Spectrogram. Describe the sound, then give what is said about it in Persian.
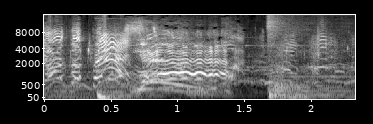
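Geese honking in a farming video game: several loud, nasal honks with bending pitch come in quick succession, then more honks follow after a brief gap. “ای وای، اونجا رو ببینین، قازا دارن عقبکی پرواز میکنن.”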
